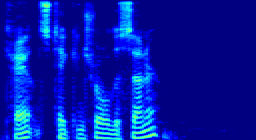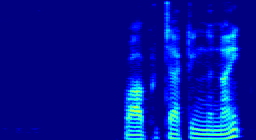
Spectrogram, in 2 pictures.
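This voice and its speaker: Low-voiced young man narrating chess. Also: moderate pace, dry recording, studio quality. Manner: self-deprecating, swings between panic and hype. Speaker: chess streamer. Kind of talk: casual chess commentary.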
